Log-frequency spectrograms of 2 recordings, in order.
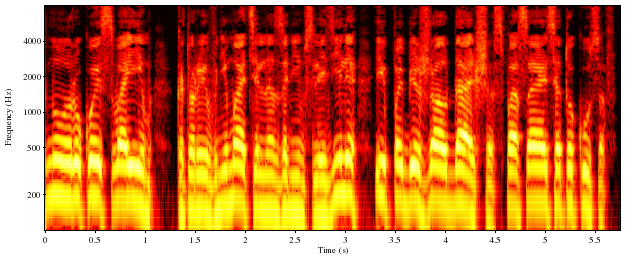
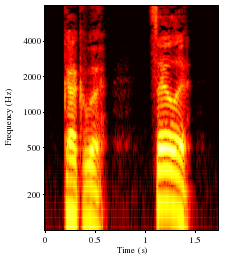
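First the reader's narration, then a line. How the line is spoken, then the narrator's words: Breathless hoarse wheeze. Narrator (Russian): задыхаясь, прохрипел он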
